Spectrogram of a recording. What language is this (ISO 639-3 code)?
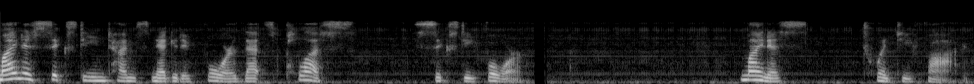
eng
